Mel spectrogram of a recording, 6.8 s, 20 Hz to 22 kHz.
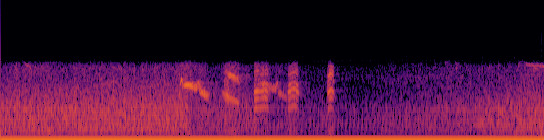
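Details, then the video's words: Early-morning nest camera recording from Sydney, 30 September 2022, 05:44: a white-bellied sea eagle gives a rapid run of about five honking, goose-like notes, faint against a broad low rumble. "Sydney White-Bellied Sea-Eagle"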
